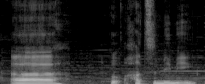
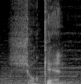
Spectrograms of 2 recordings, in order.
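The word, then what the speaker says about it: 初見: Should I say Hatsumimi? Hatsumi? Hatsumimi? ちょっと待って。読み方忘れちゃった。Hatsumi でしょ? Shoken.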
